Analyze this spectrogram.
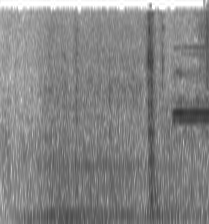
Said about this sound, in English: No, wait. Switch that engine off.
